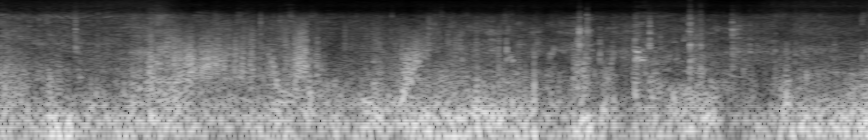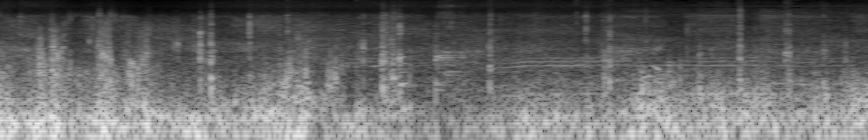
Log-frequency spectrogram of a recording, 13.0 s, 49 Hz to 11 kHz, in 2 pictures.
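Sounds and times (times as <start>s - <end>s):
scooter wheels rolling on concrete: 0.0s - 13.0s
wind buffeting microphone: 0.0s - 13.0s
scooter clicks and knocks: 7.7s - 13.0s.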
